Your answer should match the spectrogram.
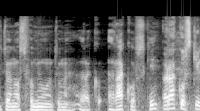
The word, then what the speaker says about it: Раковски: Раковски ли? Да, трябва да бъде. Би трябвало ударението да се премине, защото неговия род води началото от населения пункт, селото Раково, което е между днешния Котел и Сливен.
